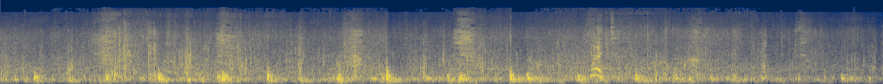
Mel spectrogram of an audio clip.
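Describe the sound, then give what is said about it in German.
Heavy panting from two men rowing a boat on the Aare river, in a rhythmic pattern of strained breaths, with steady water and boat noise underneath. The single word "gut" is spoken once partway through. “Zwischen dem Kiechen ein Wort «gut» und es hat offenbar gelangt und die beiden Männer haben ihr Boot exakt dort durchgefahren, wo sie müssen.”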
